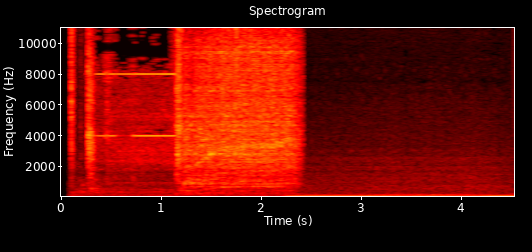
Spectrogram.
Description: start, vehicles tt

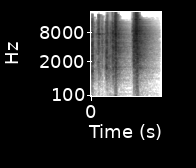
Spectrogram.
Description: fiveseven clip in; usp

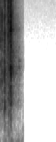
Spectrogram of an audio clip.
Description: hammer, weapons, remington

